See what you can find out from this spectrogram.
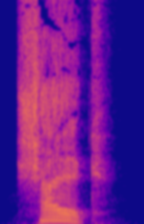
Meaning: joker; rogue (male or of unspecified gender)
- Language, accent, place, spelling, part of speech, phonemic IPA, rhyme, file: German, Germany, Berlin, Schalk, noun, /ʃalk/, -alk, De-Schalk.ogg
